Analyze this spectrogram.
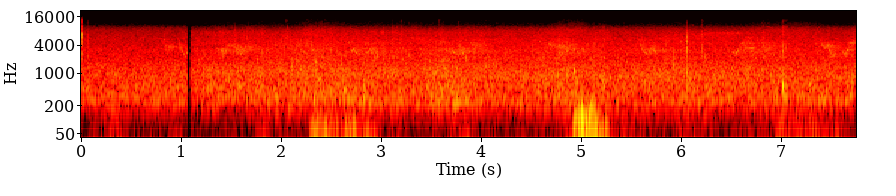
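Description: Shallow creek water running steadily over rocks, with a couple of brief low bumps, about two seconds in and again about five seconds in.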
